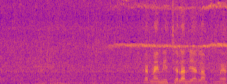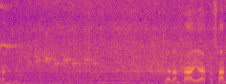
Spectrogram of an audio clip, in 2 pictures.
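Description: A car drives by on a wet road, tyres hissing.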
